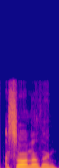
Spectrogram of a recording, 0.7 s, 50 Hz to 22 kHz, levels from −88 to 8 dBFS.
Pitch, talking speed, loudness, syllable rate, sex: 100 Hz, 245 wpm, -17 LUFS, 7.0 syllables/s, male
